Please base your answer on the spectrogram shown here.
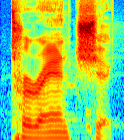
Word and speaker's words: Turachnik: Joining me, as I mentioned, from up there in the central region of Illinois, Coach Jack Terranchic. Did I pronounce that right, by the way? Tarantic.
